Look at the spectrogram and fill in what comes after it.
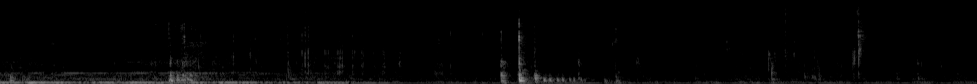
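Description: Close-up chewing of a mouthful of spicy instant noodles: soft wet mouth clicks and smacks throughout, with a louder mouth sound about five seconds in.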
